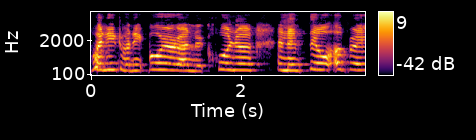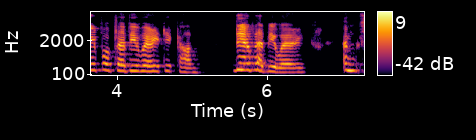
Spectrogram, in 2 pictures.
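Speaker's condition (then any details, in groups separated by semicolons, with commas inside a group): Cerebral palsy; affects speech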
